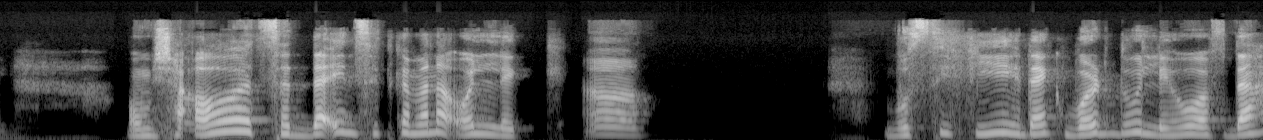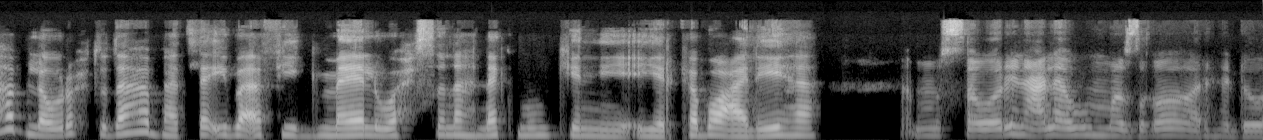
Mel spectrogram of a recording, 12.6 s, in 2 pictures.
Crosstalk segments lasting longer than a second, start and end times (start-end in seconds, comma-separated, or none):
none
